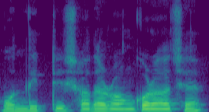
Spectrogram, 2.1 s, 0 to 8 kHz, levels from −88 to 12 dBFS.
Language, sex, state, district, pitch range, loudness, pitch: Bengali, male, West Bengal, Alipurduar, 130-150 Hz, -17 LUFS, 135 Hz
